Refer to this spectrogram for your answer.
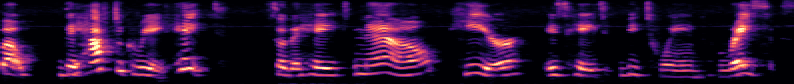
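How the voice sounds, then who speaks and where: A woman with a Spanish accent speaks at a very slow pace in a high voice, her pitch swinging very widely. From Venezuela. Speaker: Olympic shooter and gun rights advocate. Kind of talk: interview conversation.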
